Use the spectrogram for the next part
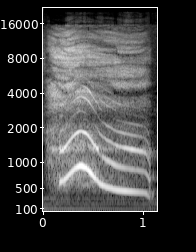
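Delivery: a loud, high, startled gasp; sharp gasp. Real, not acted. Streamer spotting a shocking clue, gasping loudly. Stunned by the search result.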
